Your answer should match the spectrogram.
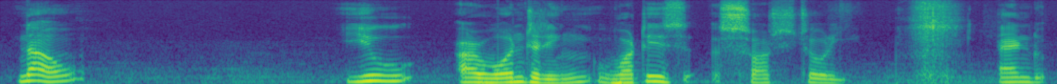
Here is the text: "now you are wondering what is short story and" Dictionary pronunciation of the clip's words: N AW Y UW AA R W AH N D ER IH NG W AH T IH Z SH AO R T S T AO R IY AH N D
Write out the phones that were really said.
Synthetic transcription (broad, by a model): N AW Y UW AA R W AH N D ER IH NG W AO T IH Z S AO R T S T AO R IY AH N D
